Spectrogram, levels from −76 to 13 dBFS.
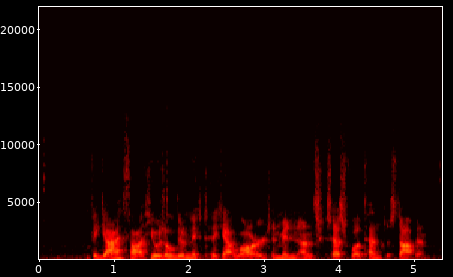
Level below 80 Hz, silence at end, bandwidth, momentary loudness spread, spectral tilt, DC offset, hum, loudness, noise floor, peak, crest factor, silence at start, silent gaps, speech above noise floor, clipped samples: -74 dBFS; 0.25 s; 14 kHz; 8 LU; -5.5 dB/octave; under 0.1%; none; -36 LUFS; -66 dBFS; -16 dBFS; 20 dB; 0.65 s; none; 30 dB; under 0.1%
